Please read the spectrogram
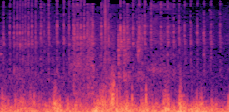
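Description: Wind rumbling on the microphone of a camera carried on a moving bicycle, with uneven clicks and rattles from the bike rolling over rough asphalt.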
